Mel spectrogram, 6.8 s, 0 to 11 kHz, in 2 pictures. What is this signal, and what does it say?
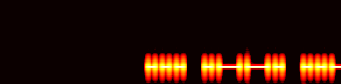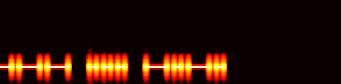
Morse code, heard as a keyed tone, about 17 wpm, 700 Hz. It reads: SP2SC
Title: DXCC-100 Call Signs - 5 Characters - Repeated 3x - 17wpm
